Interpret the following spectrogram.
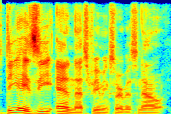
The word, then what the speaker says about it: DAZN: service and days it's Daz and that streaming service now technically they tell us it's supposed to be pronounced does zone but I have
